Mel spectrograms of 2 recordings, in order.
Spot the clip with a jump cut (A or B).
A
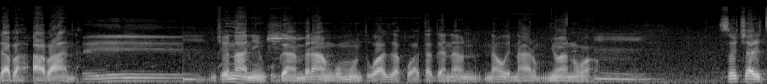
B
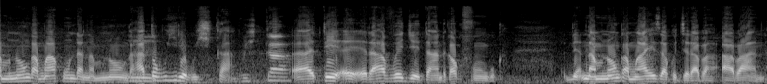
A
